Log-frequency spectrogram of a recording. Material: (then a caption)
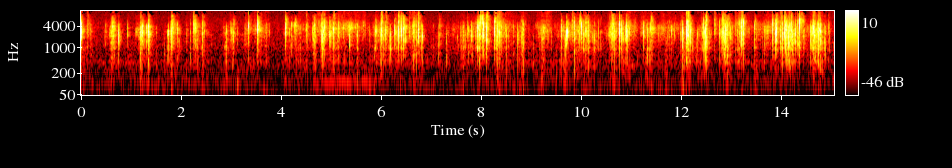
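Soft plastic. A soft plastic wet wipes packet held in both hands is crinkled by the fingers and scratched with the nails. Dense, bright crinkling and scratching bursts run through the whole clip, almost all high-pitched with no low-end body.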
